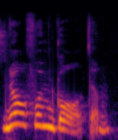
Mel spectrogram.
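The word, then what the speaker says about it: С Новым годом: happy new years and this is how you say it in russian novum goldem it's novem goldem is what we would say to people happy new year i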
